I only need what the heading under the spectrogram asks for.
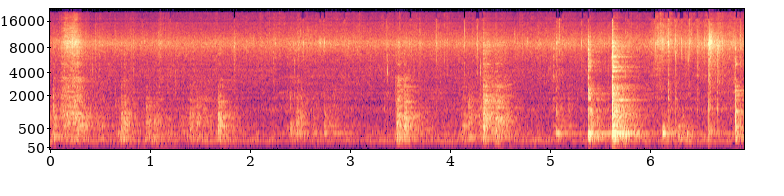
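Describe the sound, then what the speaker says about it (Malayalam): Chopped onion, green chillies and lentils fry in a pan while being stirred, a soft sizzle broken by scraping spoon strokes and clinks that come in bursts, louder near the end, close by with no speech. "ഇതൊന്ന് നന്നായി ഇളക്കി യോജിപ്പിക്കുക"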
